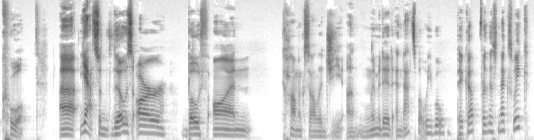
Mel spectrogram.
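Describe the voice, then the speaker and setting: A man's voice: medium pitch, lively intonation, a little slow. Man co-hosting a casual podcast, stumbling slightly. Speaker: podcast co-host. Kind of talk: casual pop culture podcast talk.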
